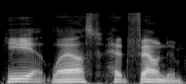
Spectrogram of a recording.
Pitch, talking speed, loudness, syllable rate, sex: 110 Hz, 195 wpm, -17 LUFS, 3.6 syllables/s, male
